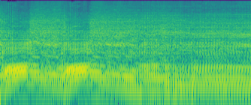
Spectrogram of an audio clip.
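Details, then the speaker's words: Single-cylinder quad after timing advanced one tooth: revs blip up and fall back twice, then fast uneven patter at steady revs; stumble still heard when revving, owner suspects ignition issue, possibly stator; misfire when revving, cause unconfirmed. "you can still hear it when you're reeving it up"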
